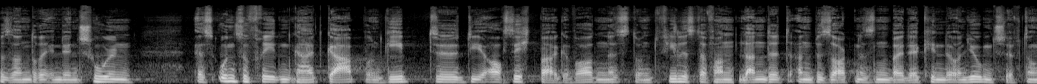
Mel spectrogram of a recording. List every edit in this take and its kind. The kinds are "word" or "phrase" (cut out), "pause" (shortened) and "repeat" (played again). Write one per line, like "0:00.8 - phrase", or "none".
0:05.0 - word
0:07.3 - word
